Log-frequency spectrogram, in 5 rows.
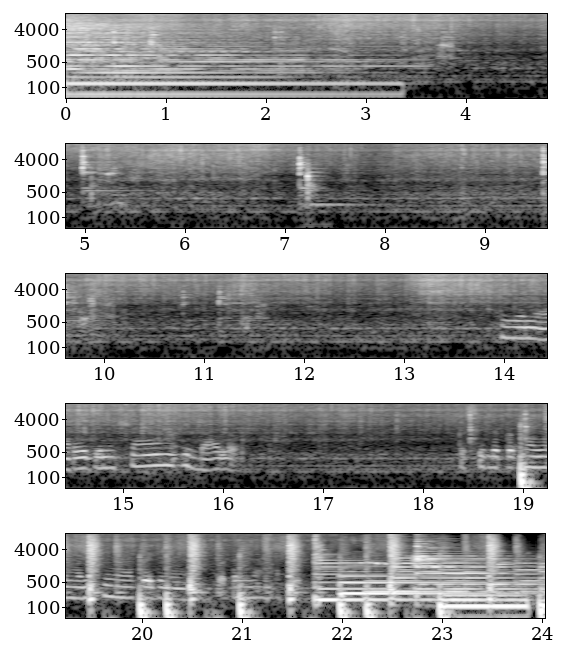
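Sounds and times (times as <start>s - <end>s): background music: 0.0s - 3.7s, 19.0s - 24.0s
food sizzling in a pot: 0.0s - 22.8s
spoon knocking against pot: 7.2s - 7.6s.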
